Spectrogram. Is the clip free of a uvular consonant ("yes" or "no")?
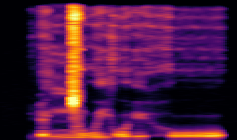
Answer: yes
